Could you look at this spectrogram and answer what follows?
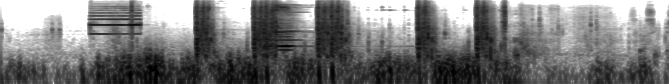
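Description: Gunshots fired at shooting targets, about seven sharp cracks spaced roughly half a second to a second apart, close and loud, with a ringing metallic target hit and low ambient noise between shots.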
